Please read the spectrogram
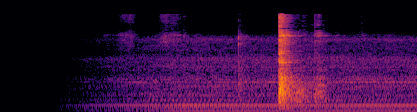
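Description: A low steady hum of room tone, with one sharp metallic clack a little under three seconds in, as the long steel ruler is taken off the fabric and laid on the table.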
